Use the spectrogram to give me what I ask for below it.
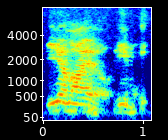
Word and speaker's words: Emil: How you pronounce his first name? Emil? Huh? What do you say? E-M-I-L. Emil. Okay, I want to make sure I say it right.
